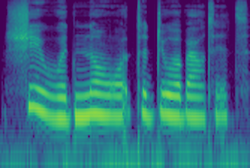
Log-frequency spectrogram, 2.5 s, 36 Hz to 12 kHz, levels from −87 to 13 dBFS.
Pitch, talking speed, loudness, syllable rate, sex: 225 Hz, 190 wpm, -13 LUFS, 3.7 syllables/s, female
